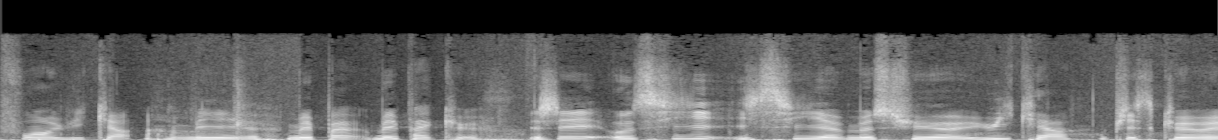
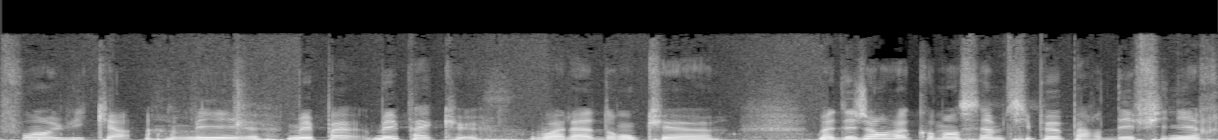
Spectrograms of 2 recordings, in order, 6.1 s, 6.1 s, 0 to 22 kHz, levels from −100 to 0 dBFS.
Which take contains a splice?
first; 1 cut; at 2.6 s

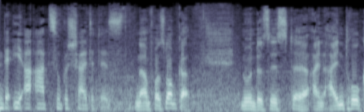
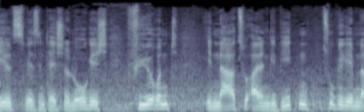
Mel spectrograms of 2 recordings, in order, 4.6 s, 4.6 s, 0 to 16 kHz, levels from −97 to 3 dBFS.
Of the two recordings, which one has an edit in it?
first; 2 cuts; at 1.7 s, 2.9 s

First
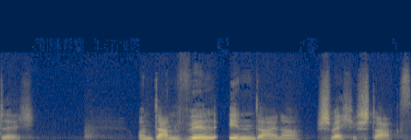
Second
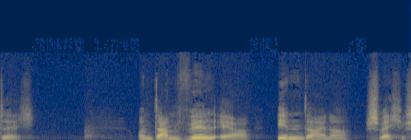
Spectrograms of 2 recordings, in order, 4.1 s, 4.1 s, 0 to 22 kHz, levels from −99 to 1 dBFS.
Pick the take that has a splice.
first; 1 cut; at 2.2 s

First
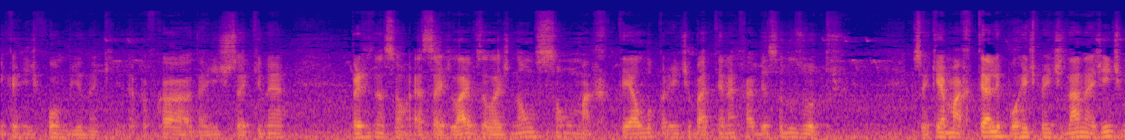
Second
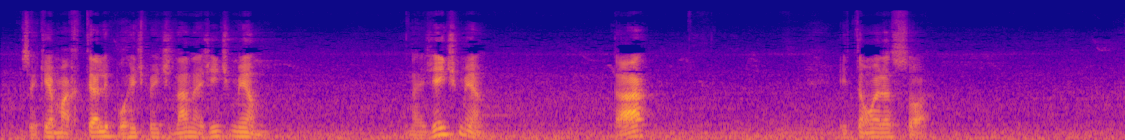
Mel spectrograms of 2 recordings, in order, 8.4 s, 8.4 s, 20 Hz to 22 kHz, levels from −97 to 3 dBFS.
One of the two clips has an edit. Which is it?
first; 1 cut; at 6.8 s

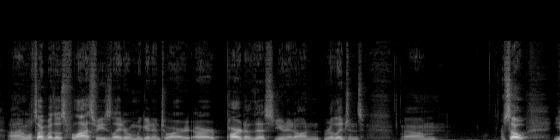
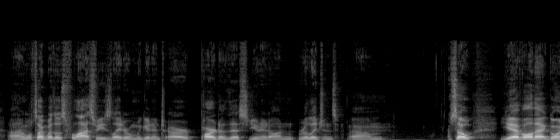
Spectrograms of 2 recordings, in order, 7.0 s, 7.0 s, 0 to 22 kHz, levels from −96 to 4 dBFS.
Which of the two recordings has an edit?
second; 2 cuts; at 2.1 s, 4.3 s

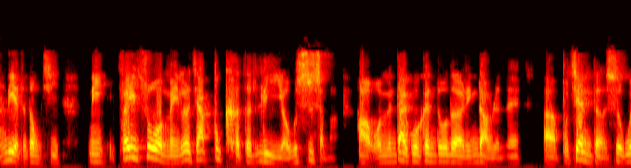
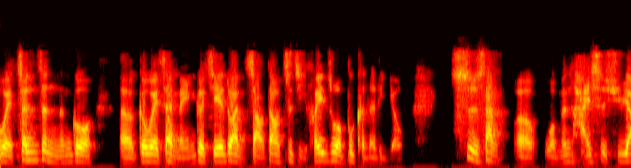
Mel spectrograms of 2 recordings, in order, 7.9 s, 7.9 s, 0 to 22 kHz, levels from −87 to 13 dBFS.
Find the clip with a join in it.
first; 2 cuts; at 4.3 s, 6.7 s

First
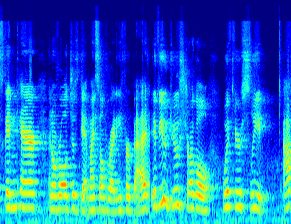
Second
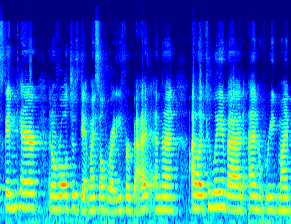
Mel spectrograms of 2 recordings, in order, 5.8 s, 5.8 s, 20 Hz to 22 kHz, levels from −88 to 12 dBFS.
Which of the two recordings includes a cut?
first; 1 cut; at 3.0 s

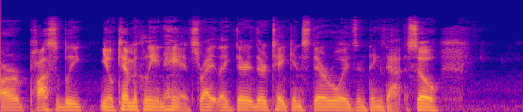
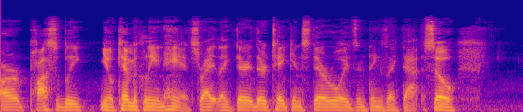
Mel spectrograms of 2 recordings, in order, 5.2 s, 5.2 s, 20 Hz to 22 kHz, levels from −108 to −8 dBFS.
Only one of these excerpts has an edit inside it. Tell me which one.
first; 1 cut; at 3.8 s

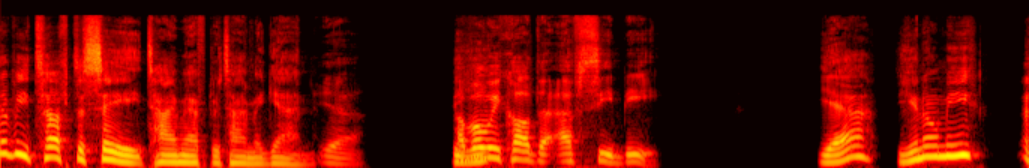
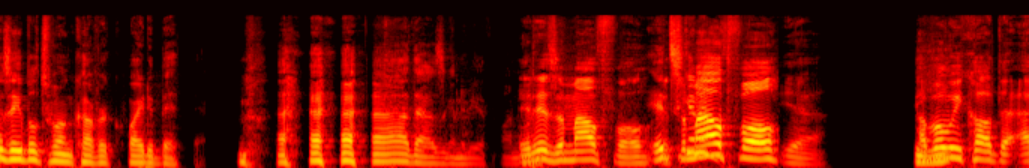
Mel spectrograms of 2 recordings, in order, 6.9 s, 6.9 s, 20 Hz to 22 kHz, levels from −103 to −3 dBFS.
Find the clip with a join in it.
second; 2 cuts; at 1.5 s, 5.2 s

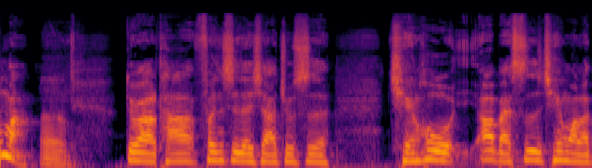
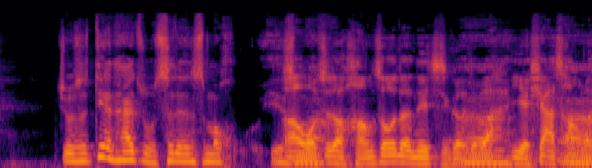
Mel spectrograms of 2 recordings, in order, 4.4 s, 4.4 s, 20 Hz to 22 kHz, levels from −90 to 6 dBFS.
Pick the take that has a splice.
first; 1 cut; at 1.2 s

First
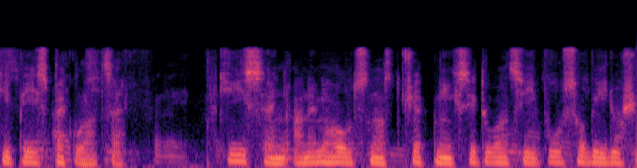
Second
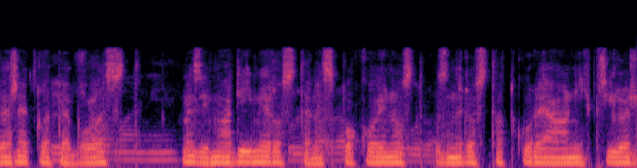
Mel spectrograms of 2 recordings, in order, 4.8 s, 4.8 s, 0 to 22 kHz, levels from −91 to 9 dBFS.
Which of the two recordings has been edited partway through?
first; 1 cut; at 1.6 s

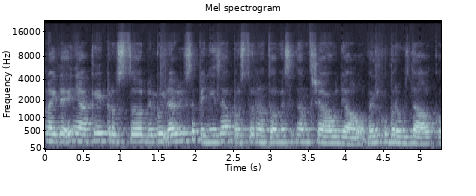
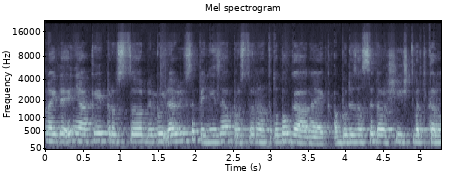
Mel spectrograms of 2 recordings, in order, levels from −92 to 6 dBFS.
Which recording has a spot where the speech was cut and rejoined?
second; 1 cut; at 3.0 s

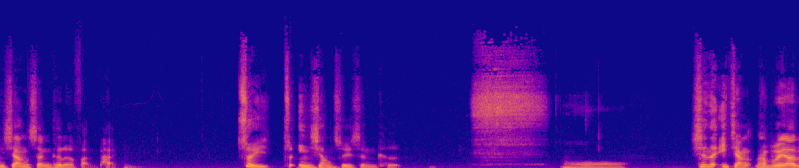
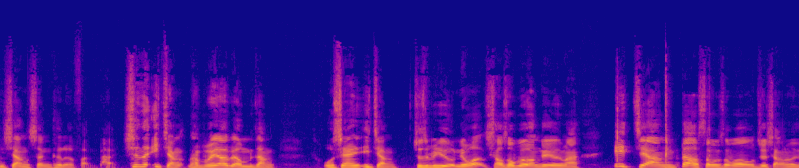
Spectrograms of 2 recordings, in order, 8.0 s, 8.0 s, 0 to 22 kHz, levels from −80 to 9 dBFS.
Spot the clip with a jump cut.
second; 1 cut; at 1.2 s

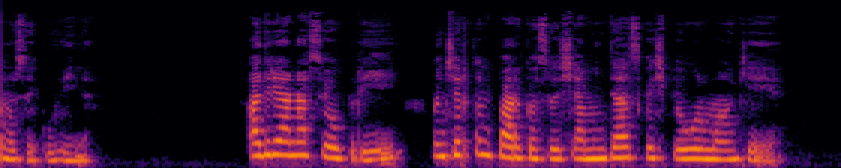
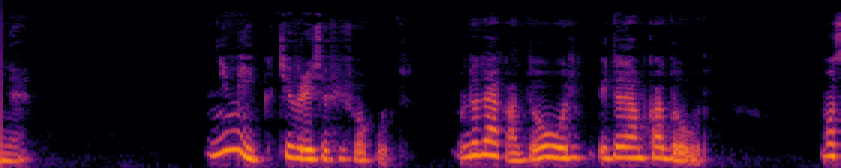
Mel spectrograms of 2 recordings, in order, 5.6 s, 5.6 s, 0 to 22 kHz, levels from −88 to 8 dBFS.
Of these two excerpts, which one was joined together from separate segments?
first; 1 cut; at 2.7 s

